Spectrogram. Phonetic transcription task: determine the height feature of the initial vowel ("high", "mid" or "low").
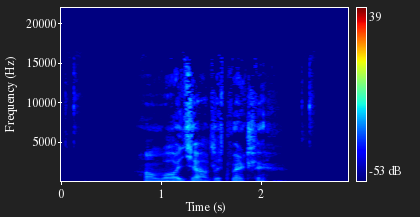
low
